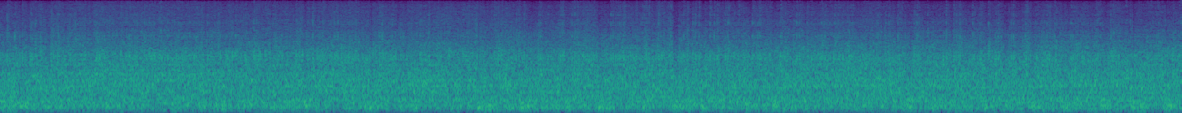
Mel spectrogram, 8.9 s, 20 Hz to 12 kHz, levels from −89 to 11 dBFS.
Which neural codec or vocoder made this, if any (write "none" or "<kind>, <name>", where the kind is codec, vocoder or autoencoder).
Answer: vocoder, BigVGAN v2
